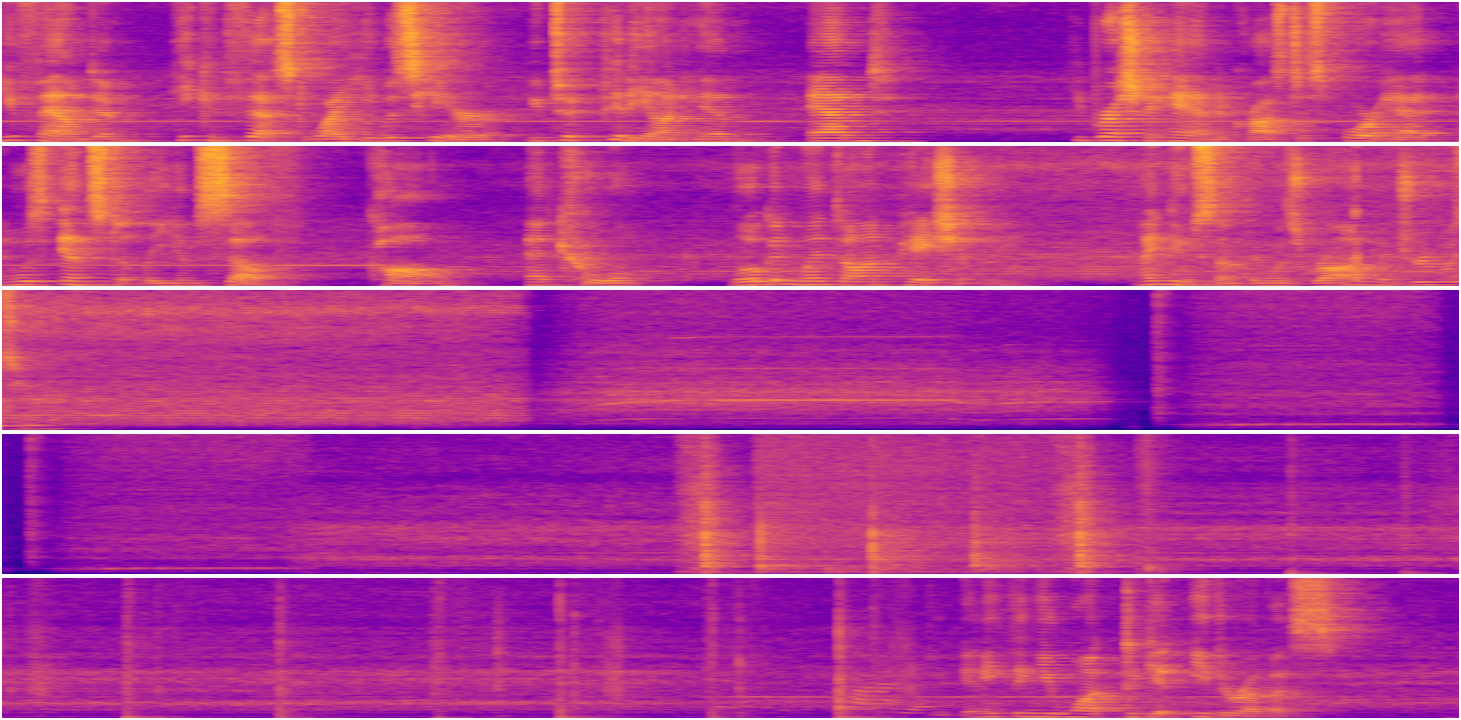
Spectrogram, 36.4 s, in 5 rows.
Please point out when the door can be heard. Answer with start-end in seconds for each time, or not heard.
31.1-31.8.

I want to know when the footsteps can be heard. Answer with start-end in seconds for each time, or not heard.
25.2-33.8.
